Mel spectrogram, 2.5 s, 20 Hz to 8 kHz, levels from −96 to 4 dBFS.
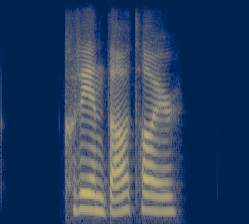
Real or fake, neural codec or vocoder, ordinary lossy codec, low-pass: fake; codec, 16 kHz, 0.3 kbps, FocalCodec; Opus, 24 kbps; 7.2 kHz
